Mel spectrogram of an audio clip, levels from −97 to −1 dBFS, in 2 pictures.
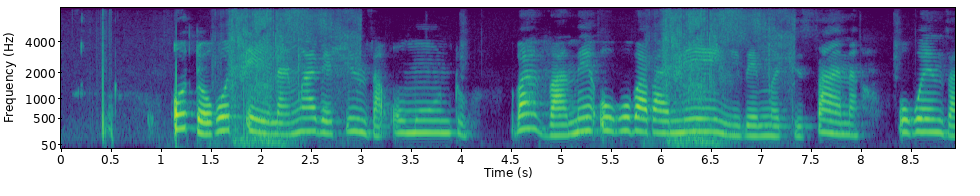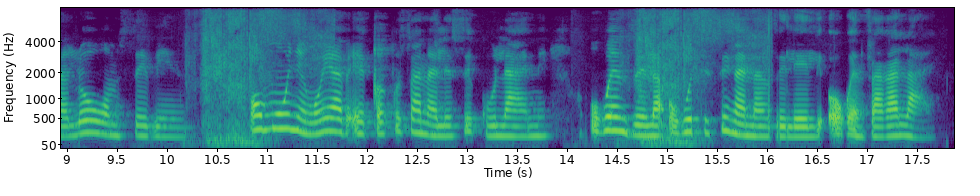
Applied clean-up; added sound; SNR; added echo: none; Tearing; 18 dB; none.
